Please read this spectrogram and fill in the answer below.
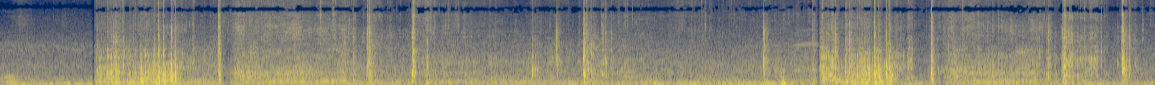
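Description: Skateboard wheels rolling over rough concrete, with a few louder stretches of rumble and several sharp clacks of the board hitting the ground.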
